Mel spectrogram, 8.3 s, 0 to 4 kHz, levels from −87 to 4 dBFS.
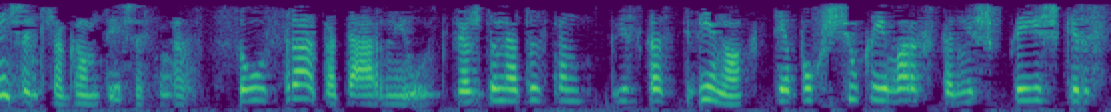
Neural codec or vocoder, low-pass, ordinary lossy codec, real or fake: codec, 16 kHz, 16 kbps, FunCodec, trained on Chinese and English, 50 frames a second; 3.6 kHz; MP3, 16 kbps; fake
